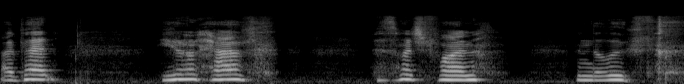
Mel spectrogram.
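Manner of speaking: panting, breathless, halting delivery with pauses. Quoting a man's line with the pauses written down: retelling out-of-breath speech. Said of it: "He's out of breath".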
